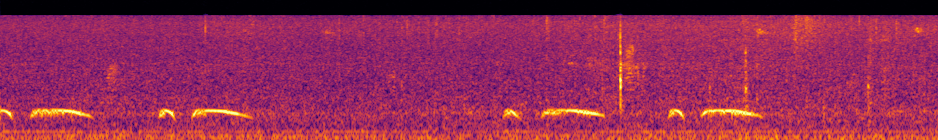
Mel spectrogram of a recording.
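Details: Lure spotted dove cooing in the low earthy style used for trapping: paired coos, a brief note then a longer falling one, repeated about four times at even intervals over constant hiss and a few clicks.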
